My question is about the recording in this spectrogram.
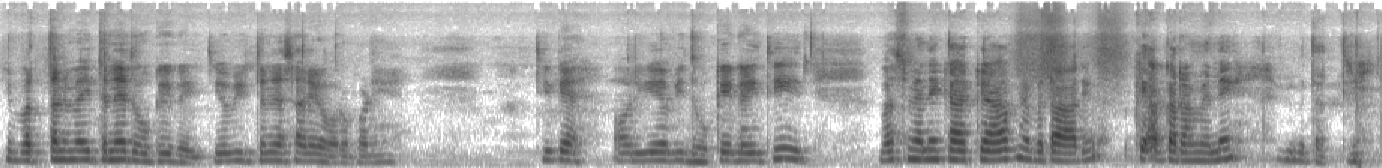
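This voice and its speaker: A woman's voice: medium pitch, darkish tone, slight background noise, poor audio. A middle-aged woman with a Delhi Hindi accent, chatting casually through her chores at home for her vlog, recorded on a phone in her kitchen and balcony. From India. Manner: chatty, describes chores step by step. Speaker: vlogger.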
